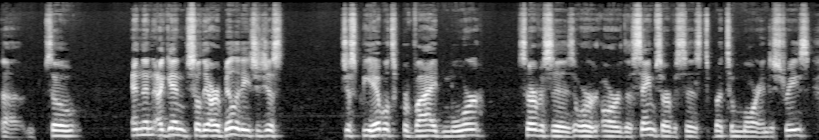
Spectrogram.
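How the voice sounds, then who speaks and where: Co-hosting a podcast, this forties-aged man keeps things light and upbeat, poking fun at his partner with jokes and frequently restarting amid lots of fillers. He speaks a little slowly in a fairly high, mellow voice with fairly even intonation.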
